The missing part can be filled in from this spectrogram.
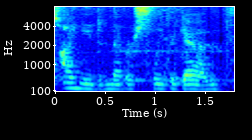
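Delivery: soft, quiet mumble under the breath. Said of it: "mumble that in Celestial".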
